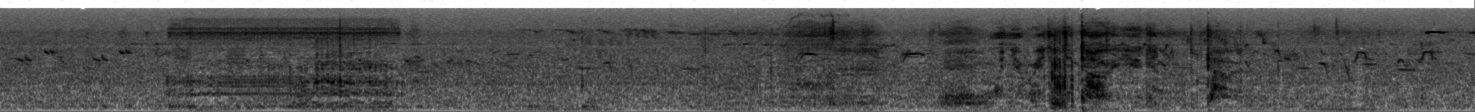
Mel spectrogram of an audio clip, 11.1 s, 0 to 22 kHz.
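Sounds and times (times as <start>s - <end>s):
deer stag roaring: 1.3s - 3.0s.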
